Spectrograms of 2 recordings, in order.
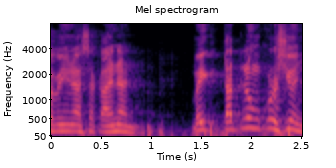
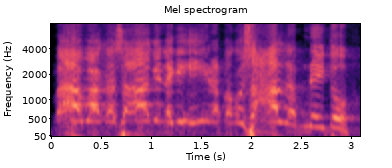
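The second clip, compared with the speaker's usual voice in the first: much higher, loud, desperate pleading from hell; begging; 6 dB louder than usual. Acted. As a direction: beg for mercy in torment. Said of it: "siya'y nagmamakaawa".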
